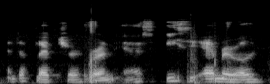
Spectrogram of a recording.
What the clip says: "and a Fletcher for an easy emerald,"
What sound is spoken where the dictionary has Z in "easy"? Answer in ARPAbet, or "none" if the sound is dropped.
S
